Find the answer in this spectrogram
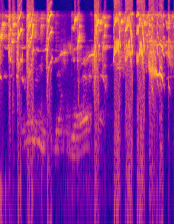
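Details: Oriental magpie-robin in fighting song, provoking rivals: loud harsh buzzes and whistled slurs, with a lower warbling phrase in the middle and short noisy bursts throughout.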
